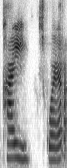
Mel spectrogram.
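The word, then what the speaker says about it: chi-square: Ini bacanya C kuadrat ya, bukan X kuadrat, walaupun simbolnya mirip X, tapi sebenarnya itu bukan X. Bacanya kadang chi square atau C kuadrat 0,95 ya, karena 1 dikurang 0,05 adalah 0,95.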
